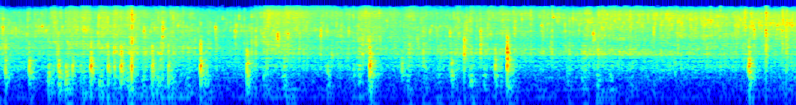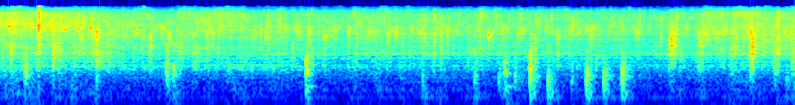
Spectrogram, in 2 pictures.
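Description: Bacon and eggs frying in a pan, a steady sizzle, with a wooden spatula scraping and tapping against the pan as it is worked under the eggs.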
